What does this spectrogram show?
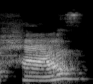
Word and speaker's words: has: And these words are often pronounced with a Z. So we have the word has, is, was.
